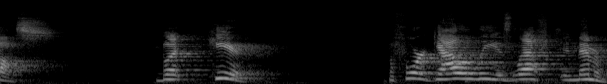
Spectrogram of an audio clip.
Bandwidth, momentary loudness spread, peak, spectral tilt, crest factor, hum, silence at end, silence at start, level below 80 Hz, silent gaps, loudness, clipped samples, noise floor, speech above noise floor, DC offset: 19.5 kHz; 19 LU; -14 dBFS; -3 dB/octave; 22 dB; none; 0 s; 0 s; -76 dBFS; none; -33 LUFS; under 0.1%; -85 dBFS; 52 dB; under 0.1%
